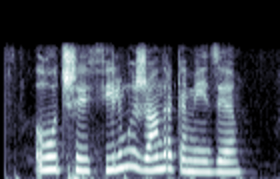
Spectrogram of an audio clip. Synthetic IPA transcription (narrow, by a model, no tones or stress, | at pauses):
lˠutʂɨjəfʲilʲmɨʐɑnrɐkomʲed͡zʲijə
